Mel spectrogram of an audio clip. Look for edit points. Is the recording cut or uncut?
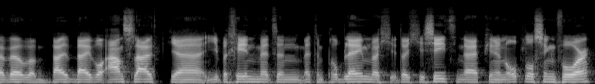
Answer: cut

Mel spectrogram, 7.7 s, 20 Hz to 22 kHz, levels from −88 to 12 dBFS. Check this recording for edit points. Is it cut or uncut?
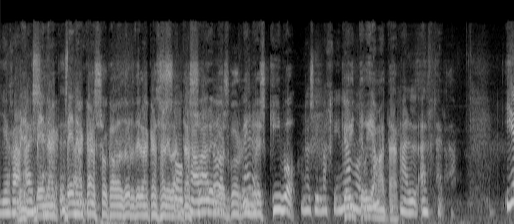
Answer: uncut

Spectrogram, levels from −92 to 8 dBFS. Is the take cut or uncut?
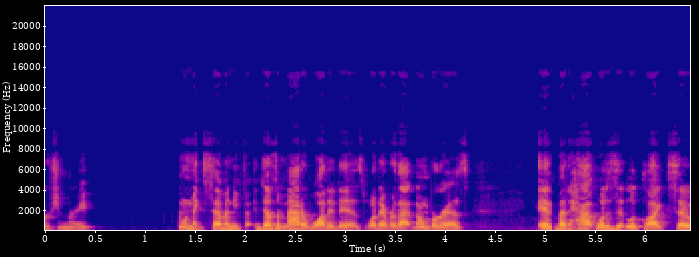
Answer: cut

